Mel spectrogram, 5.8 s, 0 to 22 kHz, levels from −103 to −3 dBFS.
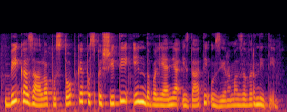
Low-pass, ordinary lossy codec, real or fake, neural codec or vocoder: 7.2 kHz; none; fake; codec, 16 kHz, 8 kbps, FreqCodec, larger model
